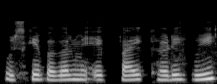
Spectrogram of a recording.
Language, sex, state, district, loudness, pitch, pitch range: Hindi, female, Chhattisgarh, Balrampur, -20 LUFS, 220 Hz, 210-230 Hz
